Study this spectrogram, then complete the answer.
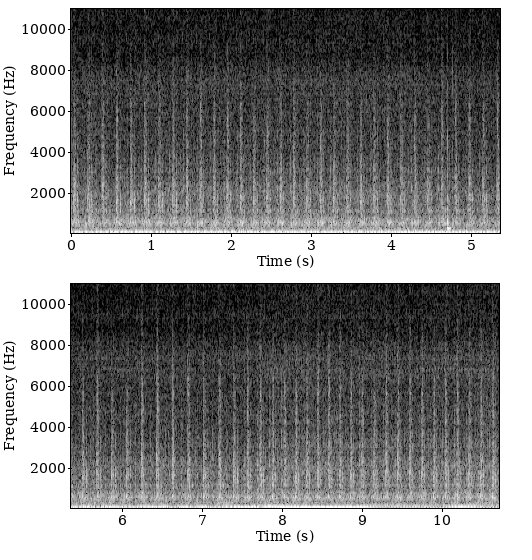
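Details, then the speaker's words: Engine that starts fine but knocks once at operating temperature, idling warm with a steady rapid knock about four per second; thick oil had masked it, and adding Lucas heavy-duty oil stabilizer did not stop the knock. "It starts up fine, and when it heats up, it starts knocking."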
